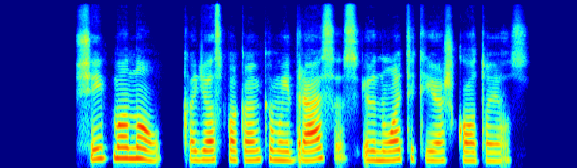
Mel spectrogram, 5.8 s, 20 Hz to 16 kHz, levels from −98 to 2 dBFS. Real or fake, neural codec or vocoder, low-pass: fake; autoencoder, 48 kHz, 32 numbers a frame, DAC-VAE, trained on Japanese speech; 14.4 kHz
